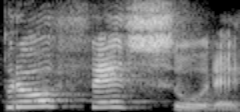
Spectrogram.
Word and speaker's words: professora: vocês, desculpem, a palavra professora. Então, vamos lá. Professora. Segundo a quantidade de sílabas, ela é classificada como polissílaba, pois ela tem 4 sílabas. Vamos achar a tônica. Ô, professora! Qual é a tônica?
